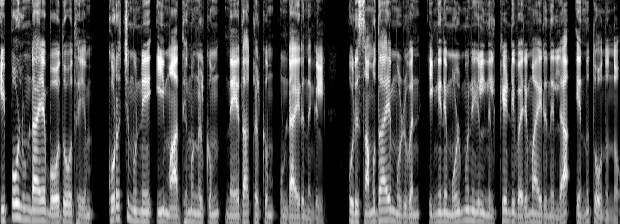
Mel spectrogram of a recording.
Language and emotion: Malayalam, neutral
